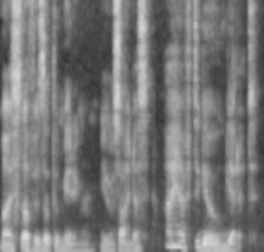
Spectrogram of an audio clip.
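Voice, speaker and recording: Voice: mid-range voice, sing-song, brisk, warm tone, husky. Blunt, defiant male researcher, voiced by a reader. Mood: flippant. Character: defiant, smirking male researcher challenging his boss.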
